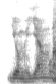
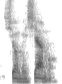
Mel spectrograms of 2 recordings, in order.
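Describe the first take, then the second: First: Said in the usual way. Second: "yo me llamo" said "sho me shamo" in an Argentine accent; Argentine sh sound. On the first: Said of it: "en vez de decir yo me llamo". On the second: Shown as a demonstration. Teacher showing the class how Argentines say "yo me llamo". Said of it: "en Argentina ... dicen yo me llamo".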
